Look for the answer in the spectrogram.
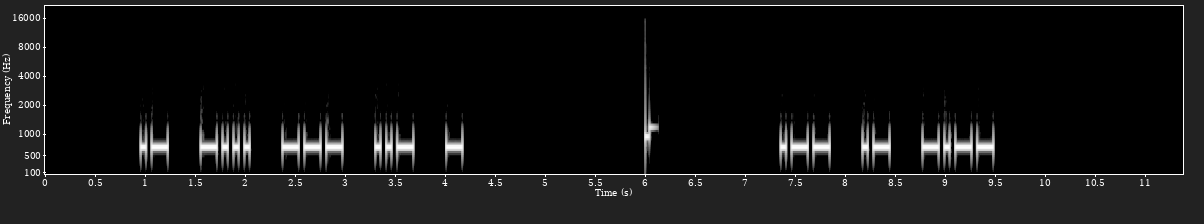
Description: Morse code, heard as a keyed tone, about 22 wpm, spaced as for 16 wpm, 700 Hz. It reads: ABOUT WAY
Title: 2x Character Spacing - Top 500 Words - 22wpm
